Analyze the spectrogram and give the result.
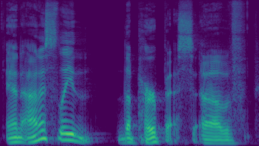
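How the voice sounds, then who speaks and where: A man with a low, deep voice talks on a podcast as a pastor. He speaks earnestly and repeats words to drive his point home. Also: very animated, measured pace. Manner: earnest, repeats himself for emphasis. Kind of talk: casual podcast conversation.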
